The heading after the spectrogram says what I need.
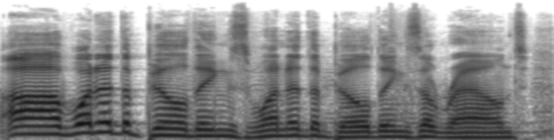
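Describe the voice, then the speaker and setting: Flamboyant, swooping dragon-slayer wizard. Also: male voice, fairly high pitch, lively intonation, moderate pace, fairly bright tone, soft background music. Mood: gleeful, boastful. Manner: theatrical, flamboyant, cackling, pompous. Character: exuberant, boastful male celestial dragon-slayer wizard, grandly genteel. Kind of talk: improvised Minecraft fantasy roleplay acting.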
